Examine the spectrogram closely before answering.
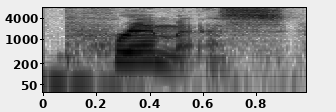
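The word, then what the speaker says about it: Brent Primus: you are correct seven it's actually pronounced premise Chael Sonnen corrected me here recently I thought that a it is not Chandler Chandler lost his championship to brent premise he had kind of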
